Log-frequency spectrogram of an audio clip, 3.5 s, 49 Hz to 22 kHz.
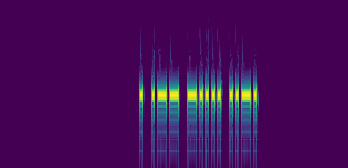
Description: Morse code, heard as a keyed tone, about 38 wpm, 700 Hz. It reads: EW6F
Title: DXCC-100 Call Signs - 4 Characters - Repeated 2x - 40wpm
